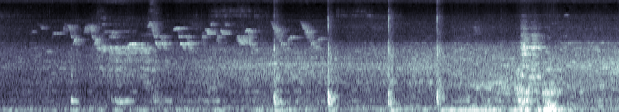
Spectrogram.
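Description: Small birds chirping, short high chirps clustered in the first half, with several sharp clicks around the middle.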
